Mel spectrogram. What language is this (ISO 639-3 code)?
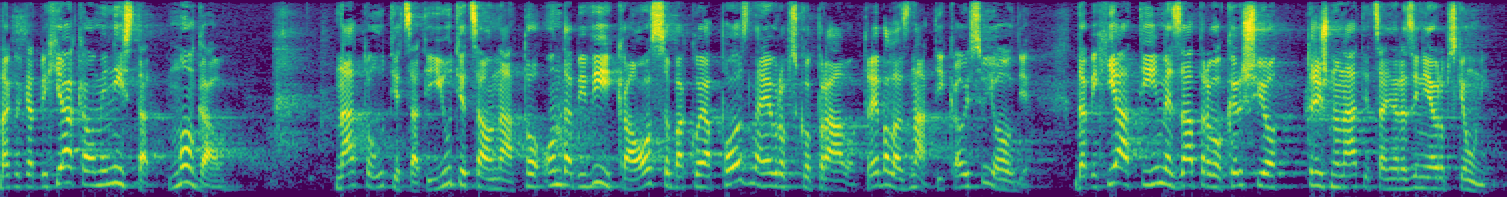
hrv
